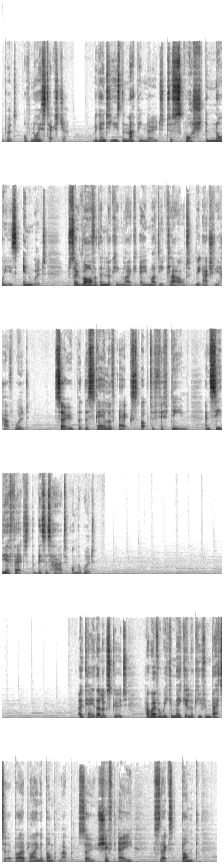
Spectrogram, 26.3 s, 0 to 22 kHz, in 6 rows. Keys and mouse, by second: 10.1-15.1 drag, 15.2-16.2 middle drag, 16.2 click, 16.5-17.2 middle drag, 17.2 click, 17.3 middle click, 17.4 click, 17.5-20.2 middle drag, 20.6 middle drag, 20.9-21.3 shift+middle drag, 21.8 shift+middle click, 22.4 shift+middle click, 23.1 shift+middle click, 23.6 shift+middle click, 24.7 shift+a.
